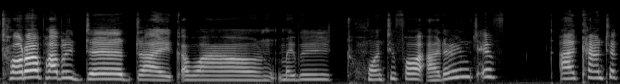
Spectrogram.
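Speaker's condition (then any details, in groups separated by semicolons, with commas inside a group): Hearing impairment with speech impairment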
